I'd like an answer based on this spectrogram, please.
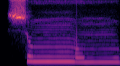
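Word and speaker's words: صم: So here is the word summum, bukmun. So when you see after tanween or noon sakin the letter ba, it will be iklab. Iklab means changing. You will change the sound of noon sakin or tanween into mim.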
